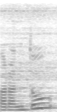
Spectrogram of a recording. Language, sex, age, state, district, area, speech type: Sanskrit, female, 45-60, Tamil Nadu, Chennai, urban, spontaneous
